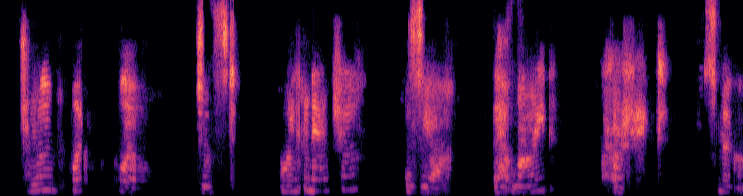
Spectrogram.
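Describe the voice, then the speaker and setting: In a put-on character voice, a female-sounding speaker uses a fairly high pitch at a fairly slow pace with long, frequent pauses. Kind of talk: cozy stream companion. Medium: virtual streamer. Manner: soft, clipped, fragmented phrases.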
